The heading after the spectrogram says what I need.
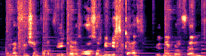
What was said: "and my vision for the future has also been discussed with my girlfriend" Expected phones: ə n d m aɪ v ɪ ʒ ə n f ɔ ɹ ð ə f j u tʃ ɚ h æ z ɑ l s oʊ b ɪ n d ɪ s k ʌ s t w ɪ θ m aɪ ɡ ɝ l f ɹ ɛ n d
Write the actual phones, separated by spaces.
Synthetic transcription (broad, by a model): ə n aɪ f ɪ ʃ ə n f ɔ ɹ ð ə f j u tʃ ɚ h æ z ɑ l s oʊ b ɪ n d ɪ s k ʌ s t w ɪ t m aɪ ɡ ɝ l f ɹ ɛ n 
